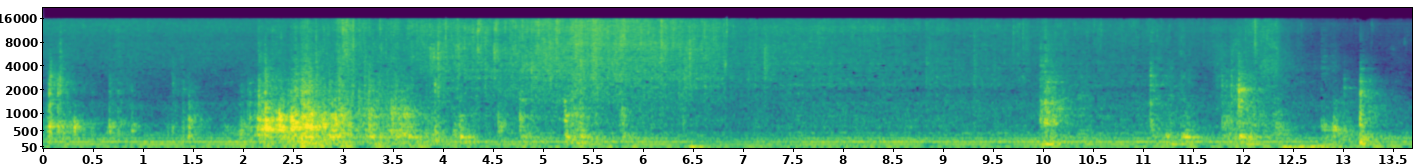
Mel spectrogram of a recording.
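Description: Diced pumpkin tipped into a hot oiled frying pan, a burst of sizzling about two seconds in that settles into a softer frying hiss over the next few seconds. Near the end a wooden spoon stirs and knocks a few times in the pan.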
